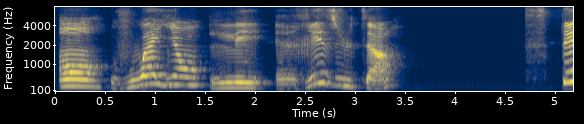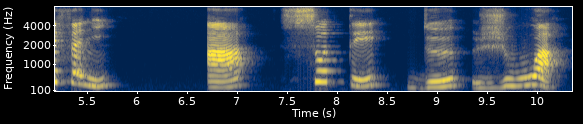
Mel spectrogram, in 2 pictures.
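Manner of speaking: very slow, word by word dictation; drawn-out dictating with pauses. Shown as a demonstration. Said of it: "je répète lentement".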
